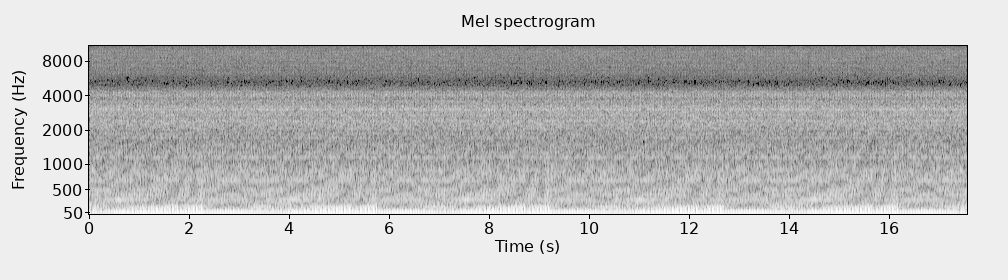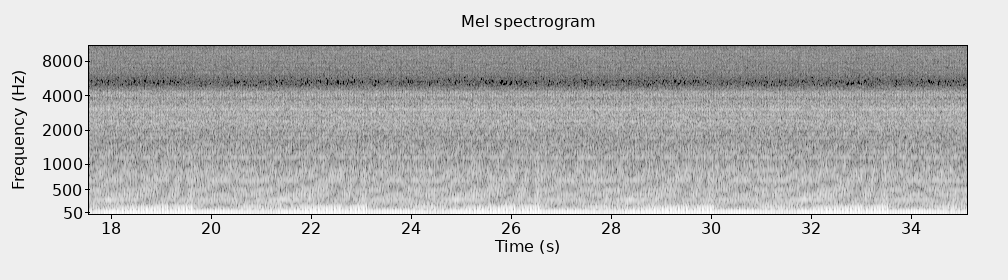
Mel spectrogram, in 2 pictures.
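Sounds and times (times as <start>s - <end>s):
portable gasoline generator engine drone: 0.0s - 35.1s.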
